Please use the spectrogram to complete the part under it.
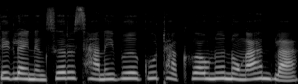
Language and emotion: Bodo, neutral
